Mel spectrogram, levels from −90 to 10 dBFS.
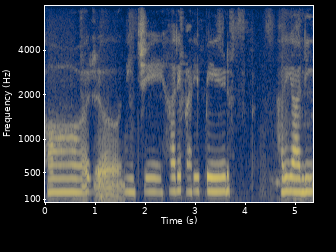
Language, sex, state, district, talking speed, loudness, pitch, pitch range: Hindi, female, Goa, North and South Goa, 65 wpm, -17 LUFS, 210 Hz, 205-215 Hz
